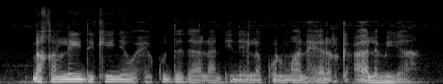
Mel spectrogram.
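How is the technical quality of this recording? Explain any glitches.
The quality drops partway through. From 1.49 s to the end, the adaptive stream switches to a lower bitrate, consistent with MP3 falling from 128 to 48 kbit/s. The top end abruptly thins with no gap, and a spectrogram shows everything above 11.1 kHz suddenly cut off.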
